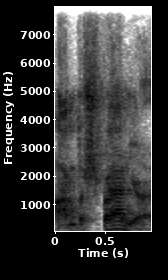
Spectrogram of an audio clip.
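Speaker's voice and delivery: put-on spoken with Scottish accent. Joking about an actor who is always Scottish: Sean Connery impression. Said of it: "The Scottish accent".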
